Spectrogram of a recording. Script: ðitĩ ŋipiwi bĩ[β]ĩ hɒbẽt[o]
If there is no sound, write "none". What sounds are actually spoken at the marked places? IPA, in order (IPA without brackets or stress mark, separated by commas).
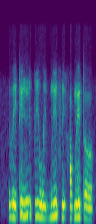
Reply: f, ɤ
